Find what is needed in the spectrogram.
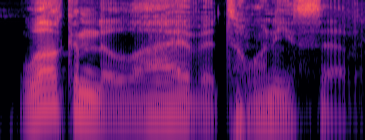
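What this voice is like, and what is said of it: Low seductive radio announcer voice. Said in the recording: “Give me your best radio voice ... That's my, like, 10 p.m. voice. ... Less seductive”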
